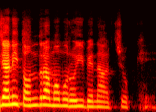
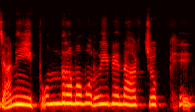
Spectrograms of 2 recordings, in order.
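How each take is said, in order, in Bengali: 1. এটি জোরালো, দৃঢ় কণ্ঠে আবৃত্তি করা হচ্ছে। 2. এটি নরম, কোমল কণ্ঠে আবৃত্তি করা হচ্ছে। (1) "অনেক দরাজি গলা আরকি, রেওয়াজি গলা।" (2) "যিনি খুব আস্তে, আস্তে কথা বলেন"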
